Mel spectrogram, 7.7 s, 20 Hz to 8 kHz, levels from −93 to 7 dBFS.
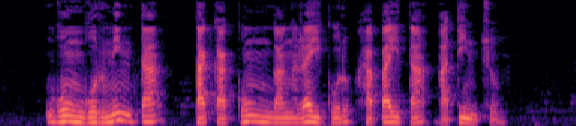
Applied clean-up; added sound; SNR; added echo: none; none; none; none.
